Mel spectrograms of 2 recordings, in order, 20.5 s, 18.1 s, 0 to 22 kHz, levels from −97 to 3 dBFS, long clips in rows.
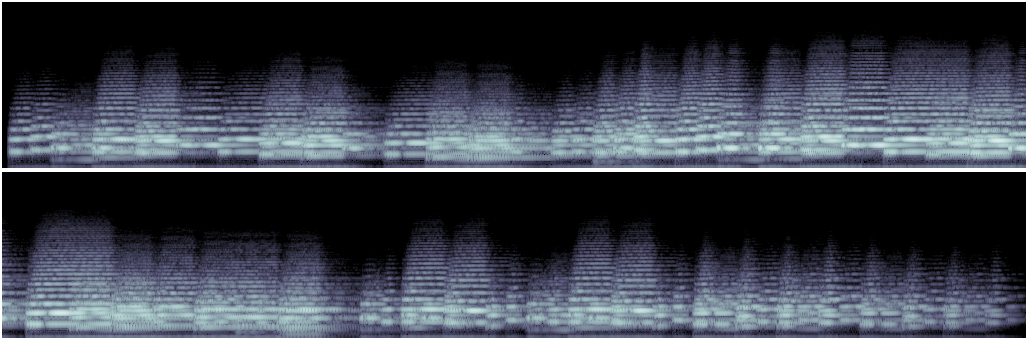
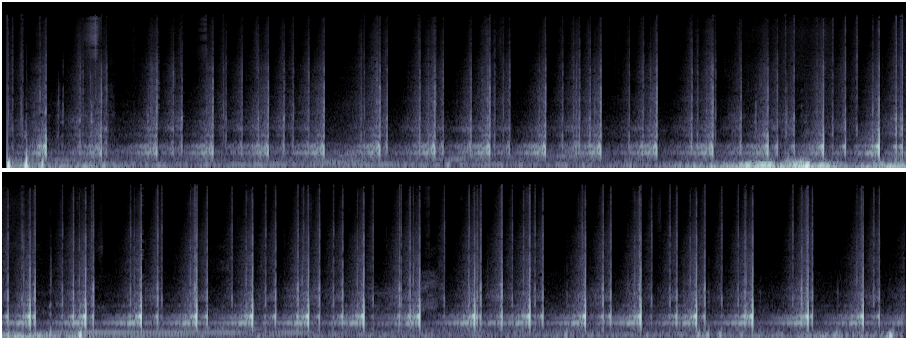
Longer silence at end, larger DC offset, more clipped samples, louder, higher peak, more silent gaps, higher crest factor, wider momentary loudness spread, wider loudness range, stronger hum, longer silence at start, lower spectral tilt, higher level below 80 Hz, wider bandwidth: first, 0.25 s vs 0 s; first, 0.1% vs under 0.1%; neither; first, -20 LUFS vs -34 LUFS; first, -2 dBFS vs -6 dBFS; neither; second, 18 dB vs 26 dB; about the same, 14 LU vs 15 LU; about the same, 8 LU vs 10 LU; neither; about the same, 0.05 s vs 0.05 s; about the same, -7.5 dB/octave vs -7 dB/octave; second, -64 dBFS vs -36 dBFS; second, 6 kHz vs 15.5 kHz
